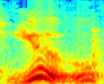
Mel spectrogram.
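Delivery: slow, weighty reading of the verse; scripture reading. Real, not acted. Preacher reading Ephesians aloud to the congregation, slow and solemn. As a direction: lean on each word like holy writ. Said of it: "this is what it says".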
